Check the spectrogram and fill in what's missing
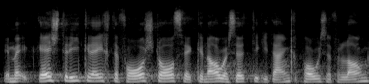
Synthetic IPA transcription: ɪmɡ̥ɛʃtəɾiːkɾɛɪχtəfɔːɾʃtoːsʋɪːt̚ɡ̥enɑwəsœtːɪɡid̥æŋkχpʰɔwsəfəlɑŋ

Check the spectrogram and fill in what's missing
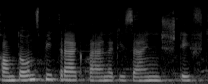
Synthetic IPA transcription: ɑnt̪oːnsb̥iːt̪rɛːɡb̥æːnədisaɪnʃtɪft

